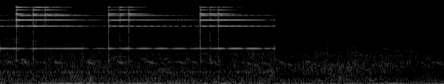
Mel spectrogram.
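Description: Tibetan Buddhist hand bell struck three times, about a second apart, each strike ringing on in high, bright tones; the ringing cuts off suddenly about three-quarters of the way through, leaving only faint surf.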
